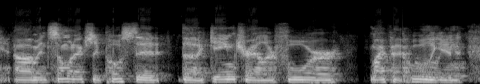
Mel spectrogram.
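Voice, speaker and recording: With an American accent, a man speaks at a moderate pace in a fairly low, monotone, flat voice of very even loudness, over noticeable background noise. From US, central New York State. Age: 20s. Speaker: community member interviewee. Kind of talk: casual interview.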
